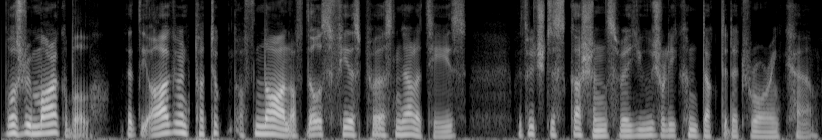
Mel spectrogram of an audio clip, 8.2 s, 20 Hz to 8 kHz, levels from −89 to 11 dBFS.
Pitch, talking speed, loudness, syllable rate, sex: 135 Hz, 160 wpm, -20 LUFS, 5.6 syllables/s, male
